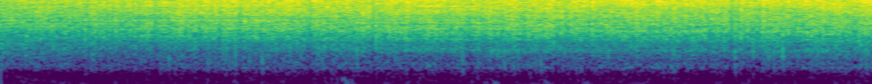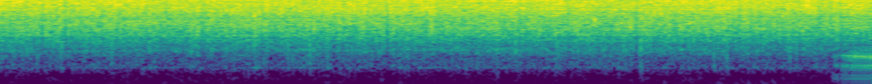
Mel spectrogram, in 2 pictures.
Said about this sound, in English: Once I get it seared on both sides, then I'm gonna cook them at low temperature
